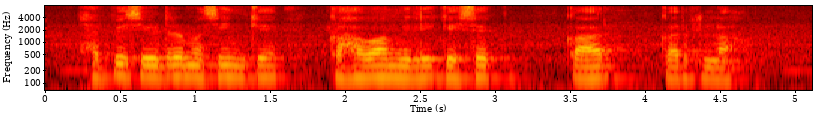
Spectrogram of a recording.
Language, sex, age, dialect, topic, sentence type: Bhojpuri, female, 18-24, Northern, agriculture, question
